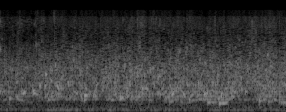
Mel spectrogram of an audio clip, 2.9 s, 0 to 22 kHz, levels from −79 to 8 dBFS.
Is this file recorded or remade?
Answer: recorded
